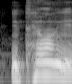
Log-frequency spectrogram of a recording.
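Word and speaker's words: 太王: 섬긴다 그래서 저기 보면이 태왕이 있죠 대략 대라고 쓰고는 해라고 읽는다 여러분 이거 어떻게 했습니까 어떻게이 산이잖아요 그런데 GE 산이라고 써놓고는 지리산으로 있잖아요 그렇지 않습니까 그와 마찬가지로 대라고 쓰고는 테라고 읽는다 태왕 태왕은 바로 주나라의 문왕의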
